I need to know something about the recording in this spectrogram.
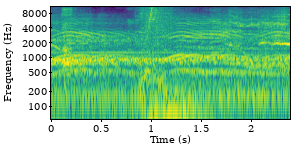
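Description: Many infants crying at once, a dense chorus of overlapping, wavering wails.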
